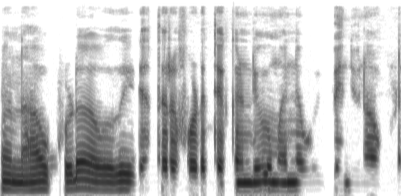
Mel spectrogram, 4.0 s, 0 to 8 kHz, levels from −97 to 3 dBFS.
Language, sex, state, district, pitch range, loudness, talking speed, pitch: Kannada, male, Karnataka, Raichur, 110-115 Hz, -19 LUFS, 195 wpm, 110 Hz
